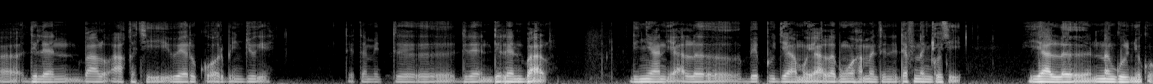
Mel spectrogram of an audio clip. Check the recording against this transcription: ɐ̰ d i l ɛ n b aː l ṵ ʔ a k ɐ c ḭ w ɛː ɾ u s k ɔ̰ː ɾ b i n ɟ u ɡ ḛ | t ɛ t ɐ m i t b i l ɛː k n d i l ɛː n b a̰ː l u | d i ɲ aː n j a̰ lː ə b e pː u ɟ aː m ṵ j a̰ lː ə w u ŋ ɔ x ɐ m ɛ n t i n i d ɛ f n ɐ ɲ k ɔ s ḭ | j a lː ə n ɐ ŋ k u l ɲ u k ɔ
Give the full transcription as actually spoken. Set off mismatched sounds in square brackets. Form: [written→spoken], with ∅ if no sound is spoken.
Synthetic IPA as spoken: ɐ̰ d i l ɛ n b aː l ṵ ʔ a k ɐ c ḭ w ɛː ɾ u [s→∅] k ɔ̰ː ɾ b i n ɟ u ɡ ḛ | t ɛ t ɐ m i t [b→d] i l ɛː [k→∅] n d i l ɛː n b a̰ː l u | d i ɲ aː n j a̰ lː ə b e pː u ɟ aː m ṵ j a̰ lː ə [w→b] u ŋ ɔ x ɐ m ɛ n t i n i d ɛ f n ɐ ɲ k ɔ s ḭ | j a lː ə n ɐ ŋ [k→ɡ] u l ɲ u k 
